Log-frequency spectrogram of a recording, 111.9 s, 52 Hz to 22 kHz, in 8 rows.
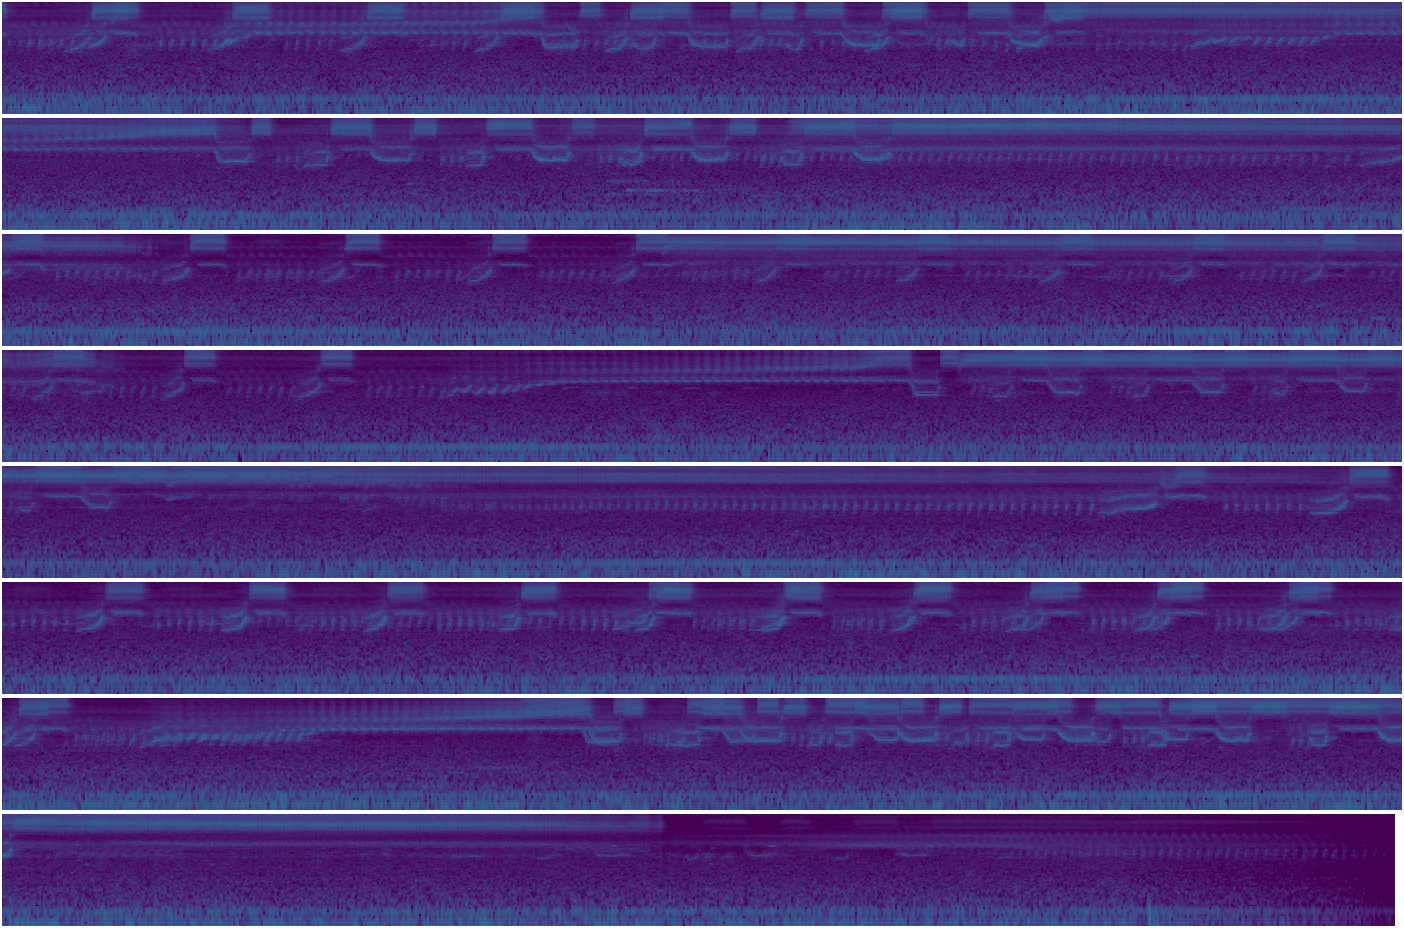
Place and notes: Woody House, 南投縣埔里鎮桃米里 - Bird calls
Bird calls
Binaural recordings
Sony PCM D100+ Soundman OKM II
Nantou County, Taiwan, 26 August 2015, 15:28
